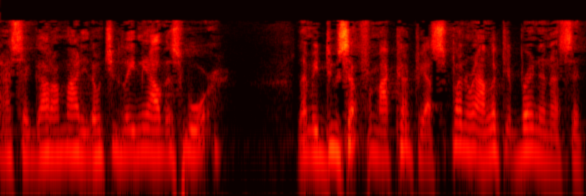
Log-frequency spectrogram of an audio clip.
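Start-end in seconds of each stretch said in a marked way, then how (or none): none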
